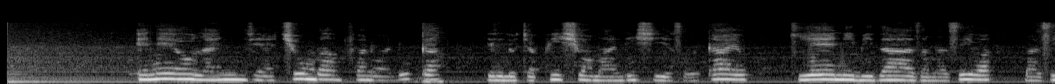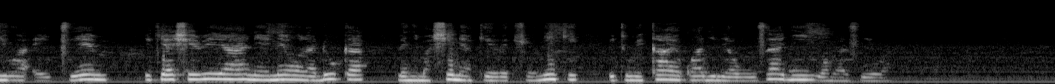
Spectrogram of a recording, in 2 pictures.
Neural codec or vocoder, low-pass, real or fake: none; 7.2 kHz; real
